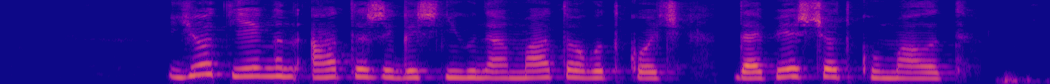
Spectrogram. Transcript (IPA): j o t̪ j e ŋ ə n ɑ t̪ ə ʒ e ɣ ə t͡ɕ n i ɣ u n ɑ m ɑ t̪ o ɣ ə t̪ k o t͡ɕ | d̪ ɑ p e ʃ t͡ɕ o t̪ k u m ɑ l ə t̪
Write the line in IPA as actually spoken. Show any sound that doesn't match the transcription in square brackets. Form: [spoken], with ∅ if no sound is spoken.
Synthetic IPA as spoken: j o t̪ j e ŋ ə n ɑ t̪ ə ʒ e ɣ ə t͡ɕ n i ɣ u n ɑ m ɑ t̪ o ɣ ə t̪ k o t͡ɕ | d̪ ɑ p e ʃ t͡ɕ o t̪ k u m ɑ l ə t̪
